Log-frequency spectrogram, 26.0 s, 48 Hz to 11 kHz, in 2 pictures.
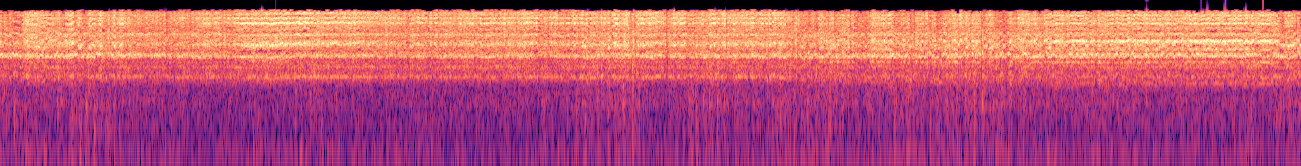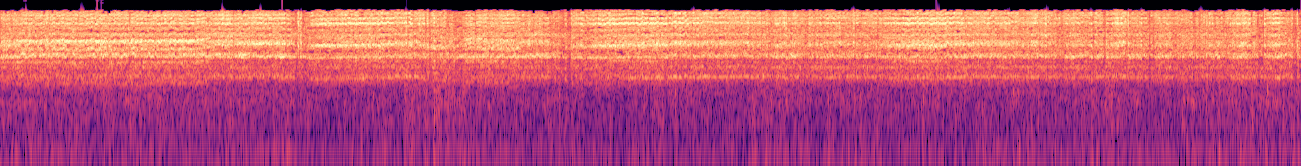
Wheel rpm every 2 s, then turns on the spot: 230, 230, 230, 230, 220, 210, 210, 220, 220, 220, 230, 220, 230.
none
